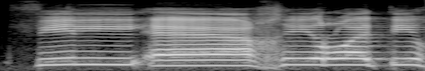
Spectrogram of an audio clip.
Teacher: خا اور را کو موٹا پڑھیں گے، تا کو لمبا بالکل نہیں کرنا آپ نے · حمزہ پر کھڑا زبر ہے تو اس کو 2 سیکنڈ تک لمبا کریں گے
